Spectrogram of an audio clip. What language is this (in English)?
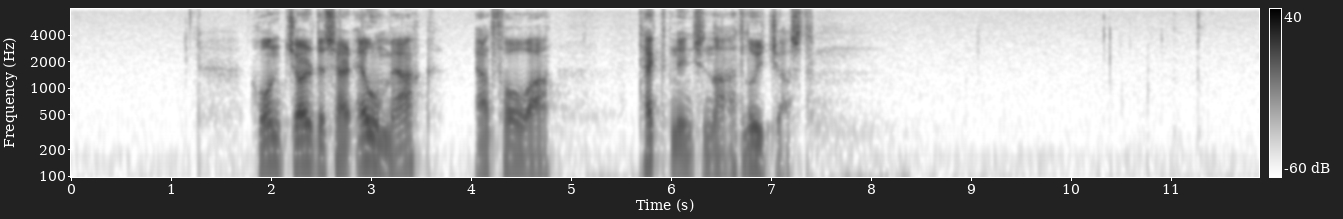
Faroese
